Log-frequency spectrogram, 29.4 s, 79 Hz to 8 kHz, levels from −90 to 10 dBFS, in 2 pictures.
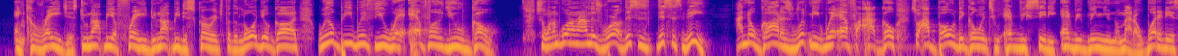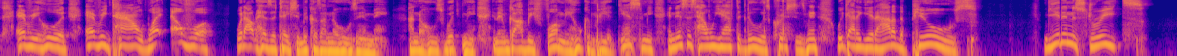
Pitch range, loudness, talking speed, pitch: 140-185 Hz, -17 LUFS, 220 wpm, 165 Hz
